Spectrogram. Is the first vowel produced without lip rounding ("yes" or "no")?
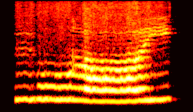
no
